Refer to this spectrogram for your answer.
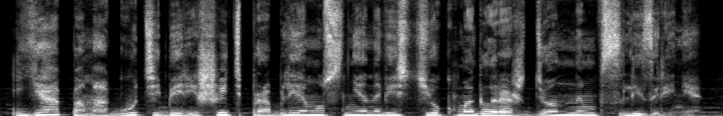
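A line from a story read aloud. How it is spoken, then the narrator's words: Whispered. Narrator (Russian): шепотом закончил Драко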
